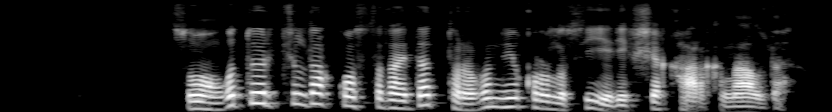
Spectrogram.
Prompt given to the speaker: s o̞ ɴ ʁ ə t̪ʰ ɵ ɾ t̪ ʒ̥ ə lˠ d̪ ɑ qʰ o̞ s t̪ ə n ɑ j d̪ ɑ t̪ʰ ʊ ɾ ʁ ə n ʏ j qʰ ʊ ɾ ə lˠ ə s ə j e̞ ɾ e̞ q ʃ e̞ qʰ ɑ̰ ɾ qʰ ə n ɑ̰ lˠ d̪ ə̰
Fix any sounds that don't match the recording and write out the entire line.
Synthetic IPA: s o̞ ɴ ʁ ə t̪ʰ ɵ ɾ t̪ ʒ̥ ə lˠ d̪ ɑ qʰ o̞ s t̪ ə n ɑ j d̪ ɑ t̪ʰ ʊ ɾ ʁ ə n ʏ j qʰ ʊ ɾ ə lˠ ə s ə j e̞ ɾ e̞ k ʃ e̞ qʰ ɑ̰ ɾ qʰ ə n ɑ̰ lˠ d̪ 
